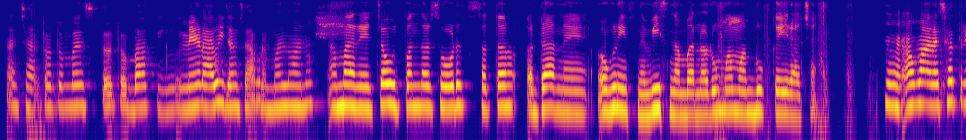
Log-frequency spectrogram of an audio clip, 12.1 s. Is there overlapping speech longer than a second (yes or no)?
no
